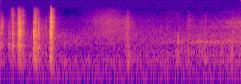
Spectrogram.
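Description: Plastic fold-out cup holder in a car's lower dash being pushed shut by hand: a quick run of about four plastic clicks in the first half second as it folds and latches.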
